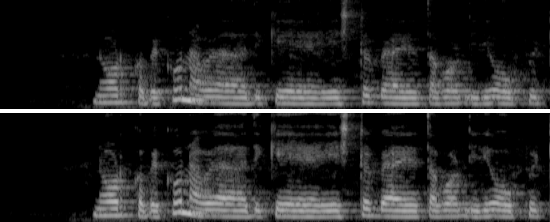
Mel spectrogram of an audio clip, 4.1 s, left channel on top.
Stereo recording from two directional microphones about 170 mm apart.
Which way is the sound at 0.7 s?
15° right (ahead or behind).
